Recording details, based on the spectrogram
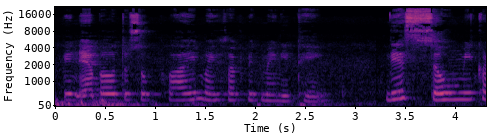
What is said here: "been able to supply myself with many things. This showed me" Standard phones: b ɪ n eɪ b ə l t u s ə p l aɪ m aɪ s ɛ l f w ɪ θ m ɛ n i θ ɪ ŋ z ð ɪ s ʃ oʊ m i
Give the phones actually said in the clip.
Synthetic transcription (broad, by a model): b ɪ n eɪ b ə l t u s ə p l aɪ m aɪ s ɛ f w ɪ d m ɛ n i t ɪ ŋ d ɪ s s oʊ m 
